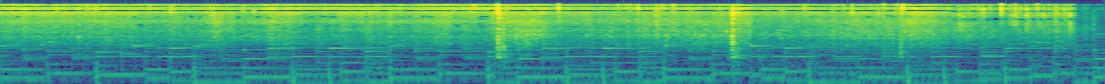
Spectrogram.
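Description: Hakka-style wheat noodles are tossed and stir-fried in a pan, a steady soft sizzle with occasional scraping and clinking of a utensil against the metal, close and fairly quiet.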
